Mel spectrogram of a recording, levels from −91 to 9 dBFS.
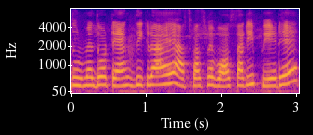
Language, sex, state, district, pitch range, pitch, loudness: Hindi, female, Uttar Pradesh, Etah, 265-300 Hz, 285 Hz, -12 LUFS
